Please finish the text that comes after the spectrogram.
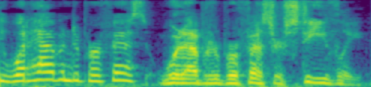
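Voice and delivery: ordinary delivery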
